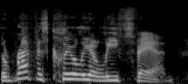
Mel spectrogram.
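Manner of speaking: high, very loud yell at top of lungs. Retelling a bad game of penalties: imitating a full-volume yell. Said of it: "he yelled at the top of his lungs".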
